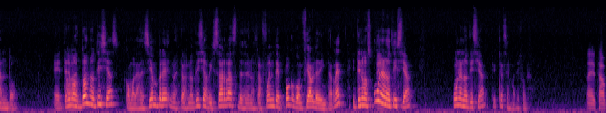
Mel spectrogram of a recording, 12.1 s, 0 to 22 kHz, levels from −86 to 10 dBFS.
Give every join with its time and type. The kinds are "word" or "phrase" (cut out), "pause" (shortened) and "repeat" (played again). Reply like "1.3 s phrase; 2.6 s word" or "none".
2.4 s pause; 6.9 s pause; 9.8 s pause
